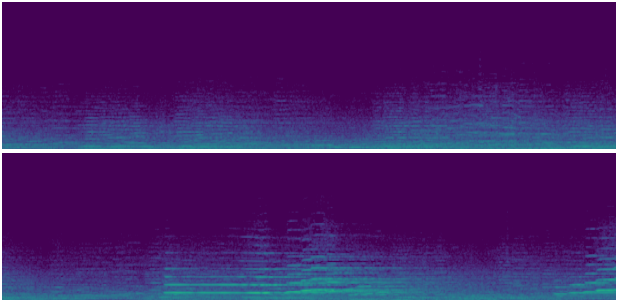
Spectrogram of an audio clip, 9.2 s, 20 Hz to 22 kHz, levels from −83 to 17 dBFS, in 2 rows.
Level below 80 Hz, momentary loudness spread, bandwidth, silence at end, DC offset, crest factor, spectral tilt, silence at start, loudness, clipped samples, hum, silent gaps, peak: -62 dBFS; 17 LU; 13 kHz; 0 s; under 0.1%; 20 dB; -3.5 dB/octave; 0 s; -33 LUFS; under 0.1%; none; none; -14 dBFS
